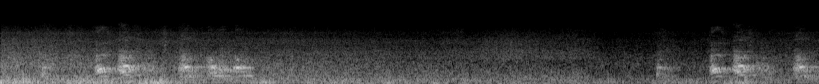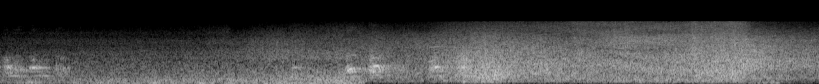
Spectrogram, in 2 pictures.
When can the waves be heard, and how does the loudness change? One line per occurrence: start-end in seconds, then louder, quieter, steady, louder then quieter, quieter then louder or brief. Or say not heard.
0.0-16.3 quieter then louder.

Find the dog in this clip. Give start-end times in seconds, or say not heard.
0.4-2.5, 6.5-8.9, 11.1-12.9.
